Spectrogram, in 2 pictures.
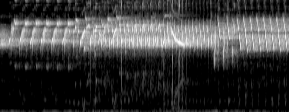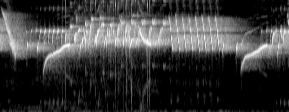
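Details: Long goldfinch song of bubbling, tinkling twitters broken by a few rising and falling whistled slides, then returning to rapid jingling phrases; clean recording.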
